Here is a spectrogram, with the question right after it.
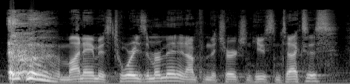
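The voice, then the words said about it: Hoarse voice. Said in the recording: “hoarse”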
